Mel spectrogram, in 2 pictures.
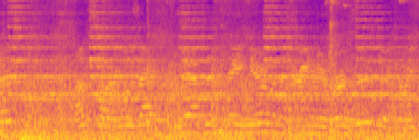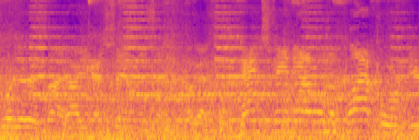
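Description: Steam-hauled passenger train rolling along, a steady rumble of wheels on rail heard from the open end platform right beside the locomotive, with people talking over it.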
